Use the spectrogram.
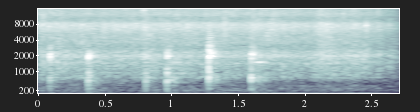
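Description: Lamb meat fries in a saç tava pan with a steady hiss, punctuated by several sharp spatters and clicks at irregular intervals. It sounds close, and no one talks.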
